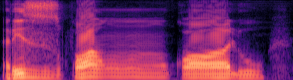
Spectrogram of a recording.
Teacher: Pada lafal riz ini sempurnakan daripada sifat zai, yaitu salah satu sifatnya adalah sifat jaharnya, tertahannya nafas tapi mengalirnya suara, yaitu sifat rokhawahnya.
